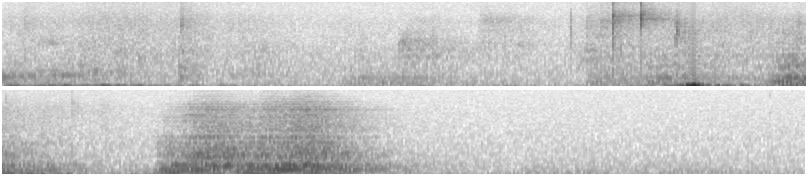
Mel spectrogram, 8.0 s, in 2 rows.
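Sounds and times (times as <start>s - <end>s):
bed sliding: 3.2s - 6.1s.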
